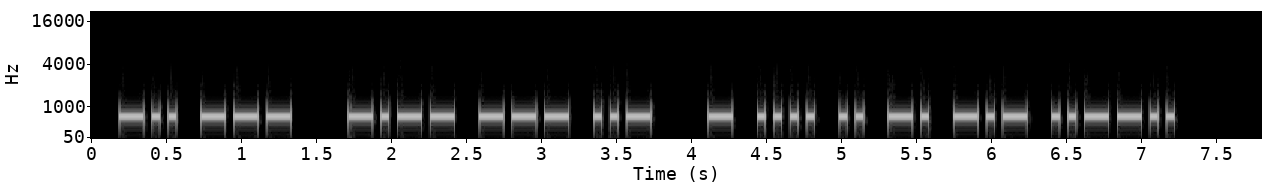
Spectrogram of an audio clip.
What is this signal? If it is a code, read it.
Morse code, heard as a keyed tone, about 22 wpm, 700 Hz. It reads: DO YOU THINK?
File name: practice / 22wpm / Sentences with 2-Word Phrases - 22wpm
